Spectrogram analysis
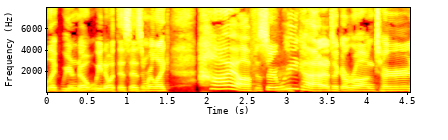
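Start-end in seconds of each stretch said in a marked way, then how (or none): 1.9-4.5 slow, drawn-out sheepish greeting; mock-innocent, stretching out the words; innocent plea. Driver greeting border officers after a wrong turn, innocent plea.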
